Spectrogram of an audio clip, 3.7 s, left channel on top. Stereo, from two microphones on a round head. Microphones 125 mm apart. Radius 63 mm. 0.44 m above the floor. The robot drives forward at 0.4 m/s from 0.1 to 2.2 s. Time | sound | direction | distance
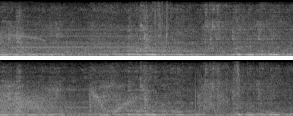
0.0 | an insect | 40° right (ahead or behind) | 1.1 m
